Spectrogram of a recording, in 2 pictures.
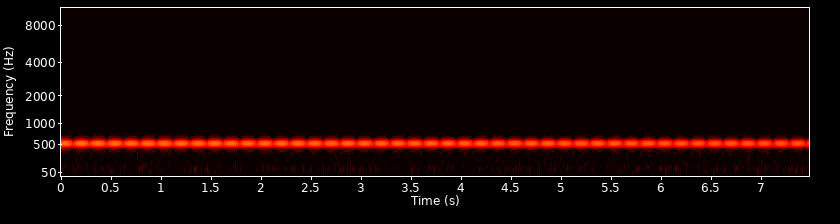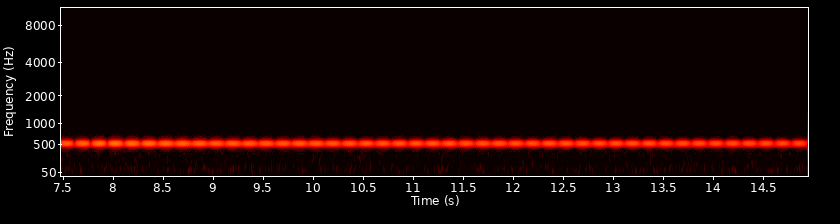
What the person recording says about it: Just listen how long it rings for.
